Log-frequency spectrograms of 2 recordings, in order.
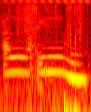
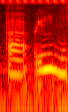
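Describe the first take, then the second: First: The L sound after the first vowel is pronounced. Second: The L sound after the first vowel is dropped. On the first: The speaker calls it right. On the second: The speaker calls it wrong.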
